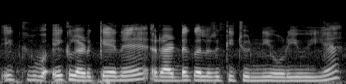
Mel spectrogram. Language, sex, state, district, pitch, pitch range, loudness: Hindi, female, Assam, Sonitpur, 190 Hz, 180-205 Hz, -17 LUFS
